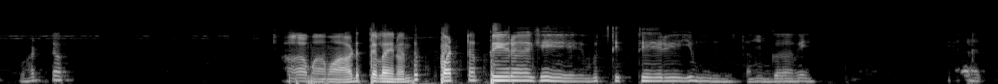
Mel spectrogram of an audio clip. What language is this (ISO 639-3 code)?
tam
